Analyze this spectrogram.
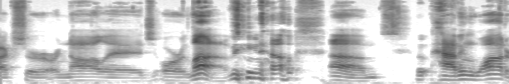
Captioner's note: laughs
